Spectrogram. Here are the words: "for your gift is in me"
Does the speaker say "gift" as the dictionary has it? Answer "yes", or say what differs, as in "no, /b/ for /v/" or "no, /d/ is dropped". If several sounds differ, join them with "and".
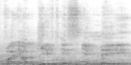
yes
